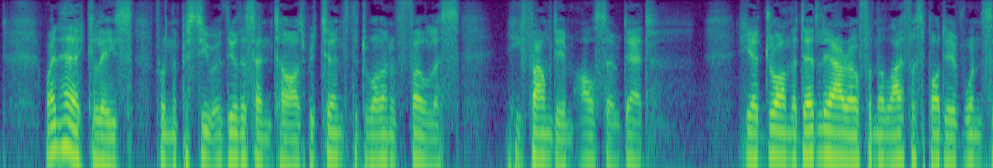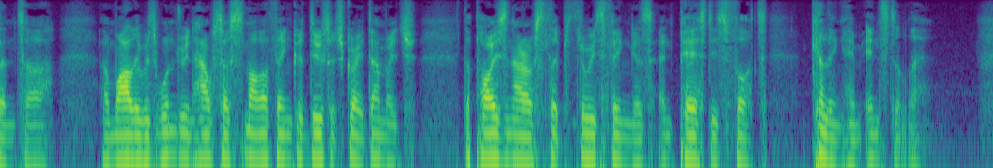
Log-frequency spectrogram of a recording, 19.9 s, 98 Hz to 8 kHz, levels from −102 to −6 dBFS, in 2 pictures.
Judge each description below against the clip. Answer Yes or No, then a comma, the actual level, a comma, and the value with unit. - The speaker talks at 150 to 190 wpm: Yes, average, 185 wpm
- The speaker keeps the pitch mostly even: Yes, narrow, 1.8 semitones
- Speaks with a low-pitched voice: Yes, low, 120 Hz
